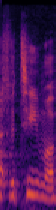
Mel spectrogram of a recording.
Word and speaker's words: Fatima: or is it f oh Fatima for sure because it's a Muslim name oh yeah yeah yeah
